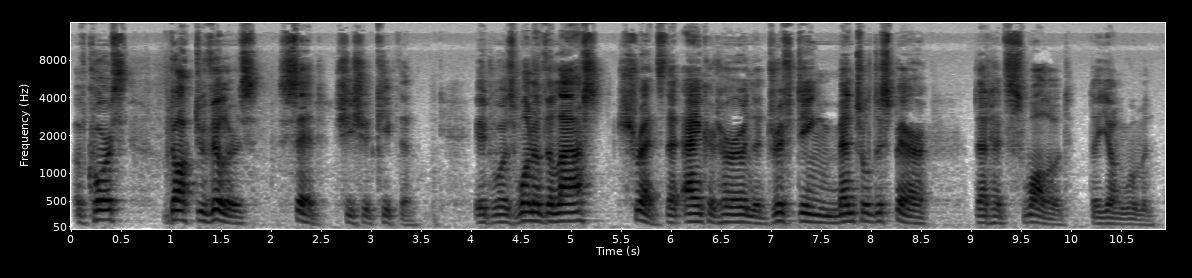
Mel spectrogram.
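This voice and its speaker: A man's voice: mid-range voice, measured pace, a little mellow, highs cut off. A man reading his own novel aloud as a dramatic audiobook narration.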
